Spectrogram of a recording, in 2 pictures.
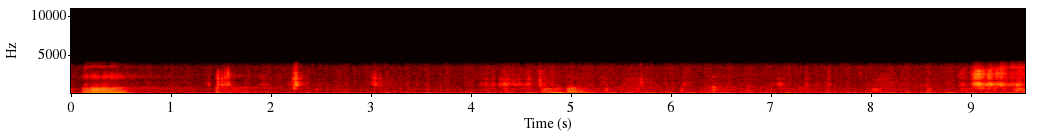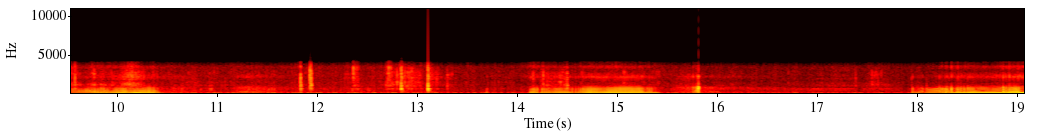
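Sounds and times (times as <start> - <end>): woman snoring: 0.1 - 0.7, 9.6 - 10.6, 14.1 - 16.0, 17.9 - 19.0.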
